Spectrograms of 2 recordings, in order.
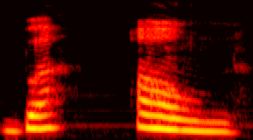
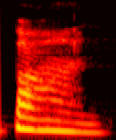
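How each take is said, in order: First: "b-own" with a long gliding O that says its name; long O bone. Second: "bon" with a short open ah, as in rod; short vowel bon. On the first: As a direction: stretch the O in "b-own" into a full long O. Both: Shown as a demonstration. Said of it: "this ah sound becomes the O sound".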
